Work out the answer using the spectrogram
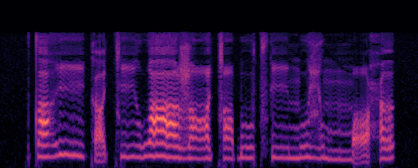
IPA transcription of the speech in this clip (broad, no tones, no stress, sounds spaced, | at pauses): t a ɦ iː k a̰ c iː w aː ʐ ɑː c ɑ ɓ u t͡sʼ iː m u ʑ u mː ɑ̰ ħ ə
